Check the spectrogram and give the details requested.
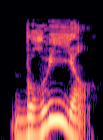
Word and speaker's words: bruyant: Bruyant, final T not pronounced, so you get bruyant.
